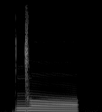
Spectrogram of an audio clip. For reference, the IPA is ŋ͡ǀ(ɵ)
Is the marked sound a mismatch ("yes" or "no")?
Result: yes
